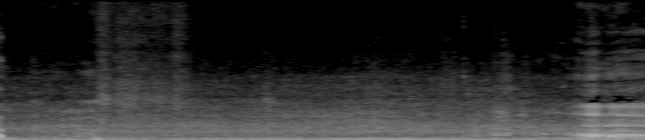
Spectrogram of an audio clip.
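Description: Steady low rumble of engines and road traffic on a city street, with a faint engine hum in the middle; a man's voice starts near the end.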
